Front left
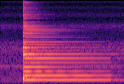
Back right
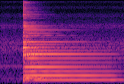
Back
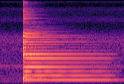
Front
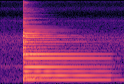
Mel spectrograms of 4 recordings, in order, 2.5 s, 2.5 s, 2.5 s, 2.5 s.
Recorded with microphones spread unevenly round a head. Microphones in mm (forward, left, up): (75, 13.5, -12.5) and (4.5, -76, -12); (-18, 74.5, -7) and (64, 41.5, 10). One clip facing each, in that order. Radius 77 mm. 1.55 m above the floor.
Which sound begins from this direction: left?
A guitar, at 0.5 s.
